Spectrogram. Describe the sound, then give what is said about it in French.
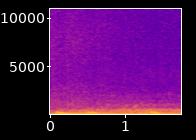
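Muffled, low whooshing heartbeat sounds of the mother's heart as heard in the womb, from an ultrasound recording, a steady rhythmic pulsing under a constant deep rumble, with no voices. “c'est le cœur de, de la maman. Ce sont les bruits. C'est l'échographie. Les bruits in utero, exactement.”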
